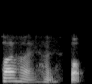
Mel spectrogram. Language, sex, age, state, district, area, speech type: Assamese, male, 30-45, Assam, Dhemaji, rural, conversation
